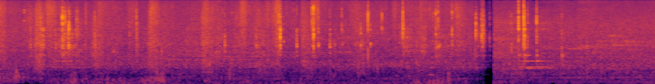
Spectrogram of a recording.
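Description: Golf clubs carried by hand, clicking and knocking together in short, irregular ticks as the golfer walks on the fairway grass, over a low outdoor rumble.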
